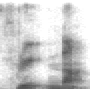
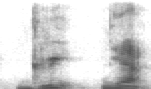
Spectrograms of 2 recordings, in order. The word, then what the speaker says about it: Grignard: So it becomes organometallic compound that is called Grignard reagent. Okay, Melayunya Grignard. Kalau rasanya saya pernah dengar dia pronounce as Grignard. Okay, Grignard reagent or Grignard reagent. Okay, doesn't matter.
